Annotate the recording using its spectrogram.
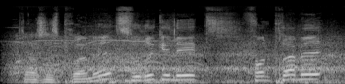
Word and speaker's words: Prömel: Er wird ja mit einem Ö und einem M geschrieben, da sagt man dann Prömel. Komischerweise gibt es ein Agreement, ein unausgesprochenes zwischen vielen, vielen Kommentatoren, die Spiele von Union Berlin kommentieren, und die sagen Prömel. Obwohl er doch mit einem Ö und einem M geschrieben wird, sagen die Prömel.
